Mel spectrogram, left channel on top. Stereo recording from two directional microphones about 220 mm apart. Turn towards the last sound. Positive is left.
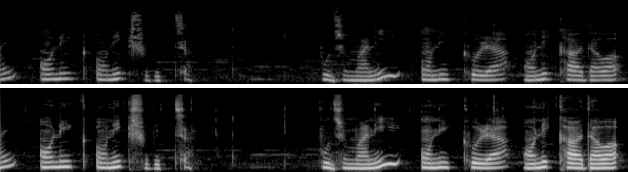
turn(degrees=-45)  # may be behind; listen again after turning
